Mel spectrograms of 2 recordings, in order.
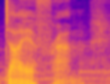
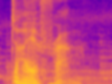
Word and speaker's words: diaphragm: lungs we have the diaphragm and the g here is silent diaphragm our next body part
